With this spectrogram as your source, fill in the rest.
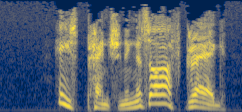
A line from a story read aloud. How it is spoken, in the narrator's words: yelled Donovan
